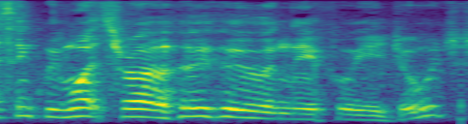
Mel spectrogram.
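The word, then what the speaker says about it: huhu: guys yeah i think we might throw a hoo-hoo in there for you george it's spelt h-u-h-u we'll figure it out john knows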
